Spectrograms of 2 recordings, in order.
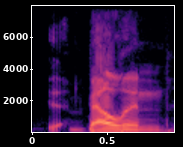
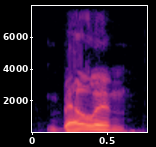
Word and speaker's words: Belen: just you can just Belen is pretty in want is pretty short just two syllables he's just over there past the fruits and vegetables Belen yeah here for you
